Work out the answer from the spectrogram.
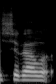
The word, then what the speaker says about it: Shigella: it is Shigella.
